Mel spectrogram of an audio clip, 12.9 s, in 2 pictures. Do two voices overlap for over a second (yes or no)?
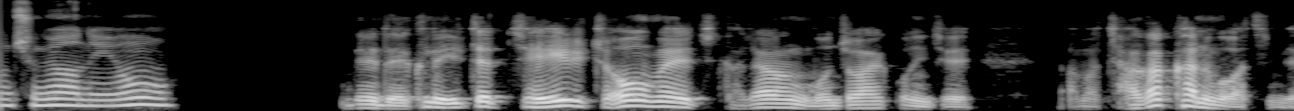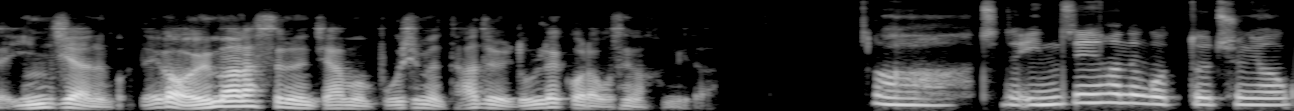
no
